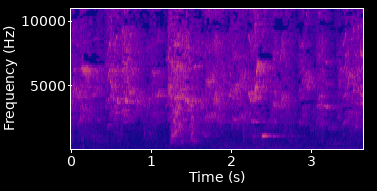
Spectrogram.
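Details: Grey parrot fighting with an Alexandrine parakeet: harsh, broadband screeching squawks in bursts, with a brief clear whistled note midway.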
